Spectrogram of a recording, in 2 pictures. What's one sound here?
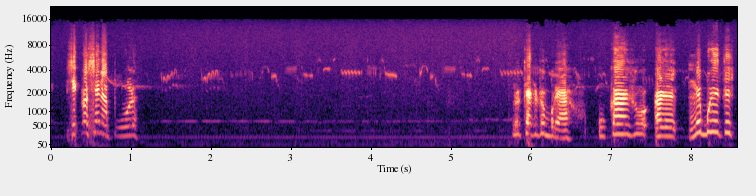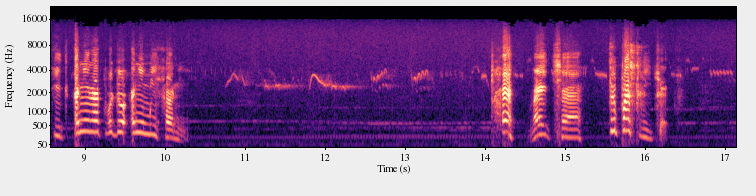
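A woman speaks in a high, playful voice with animation, close and clear.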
